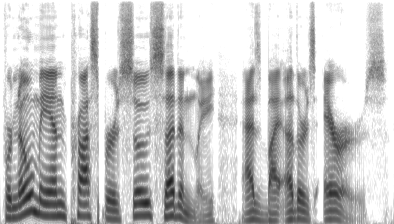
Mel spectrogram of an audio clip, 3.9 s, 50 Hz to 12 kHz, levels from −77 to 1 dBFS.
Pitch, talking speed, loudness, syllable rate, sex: 140 Hz, 150 wpm, -17 LUFS, 4.2 syllables/s, male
